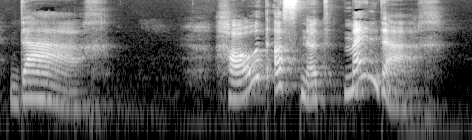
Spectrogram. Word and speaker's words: Dag: Now, did you hear how I pronounced it? Dag. Now, many of my students pronounced it dag or dag, which is not correct. So the final letter G is not pronounced G, but it is more pronounced as in machen, so you have the soft sound.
